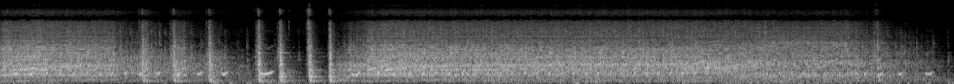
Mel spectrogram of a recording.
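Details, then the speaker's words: Free Craftsman riding mower engine with spark plugs removed and a little oil in the cylinders, cranked by shorting out the solenoid: a few sharp electrical snaps, then a smooth, even starter whir as the engine spins freely. "It spins freely. So maybe we'll put the spark plugs back in and put a little gas in the hole."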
